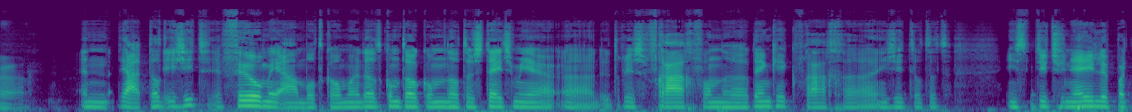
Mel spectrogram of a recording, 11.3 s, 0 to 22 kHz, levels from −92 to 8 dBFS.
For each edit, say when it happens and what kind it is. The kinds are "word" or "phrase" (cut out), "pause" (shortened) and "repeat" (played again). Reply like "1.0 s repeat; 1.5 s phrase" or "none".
1.1 s word; 1.6 s word; 6.0 s word; 7.5 s word

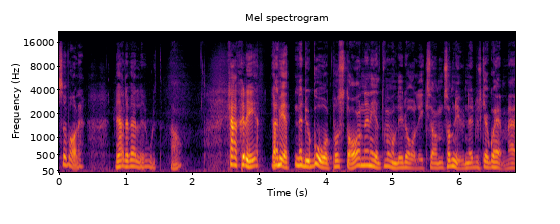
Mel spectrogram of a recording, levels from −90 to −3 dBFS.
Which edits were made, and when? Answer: 1.6 s pause; 3.1 s pause; 3.4 s word

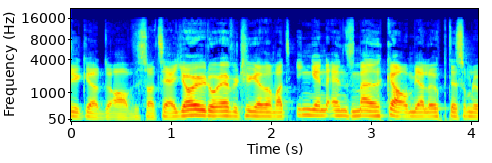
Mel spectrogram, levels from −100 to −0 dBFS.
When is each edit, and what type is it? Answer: 2.8 s word

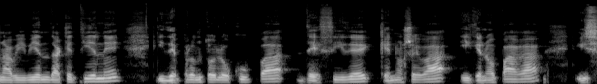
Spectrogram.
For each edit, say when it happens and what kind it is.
none

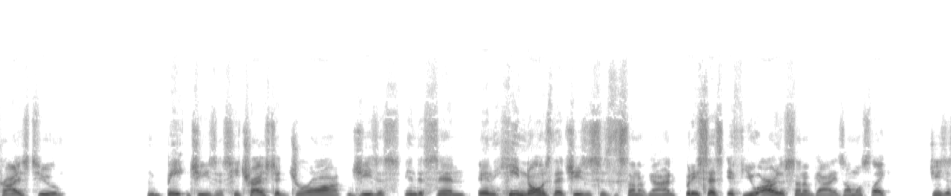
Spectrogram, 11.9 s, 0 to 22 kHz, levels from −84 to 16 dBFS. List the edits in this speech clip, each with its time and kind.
5.9 s pause; 8.5 s pause

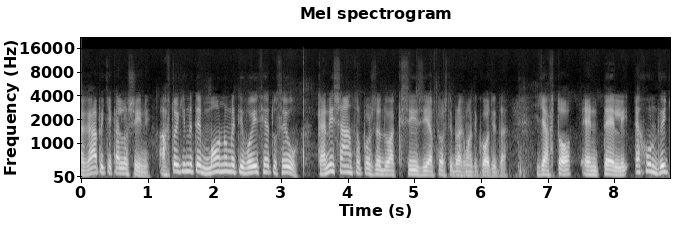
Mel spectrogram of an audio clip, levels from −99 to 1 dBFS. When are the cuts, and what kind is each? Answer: 1.1 s pause; 7.4 s pause

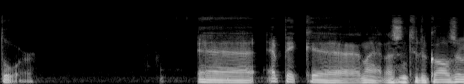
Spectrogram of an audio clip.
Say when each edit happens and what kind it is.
none

